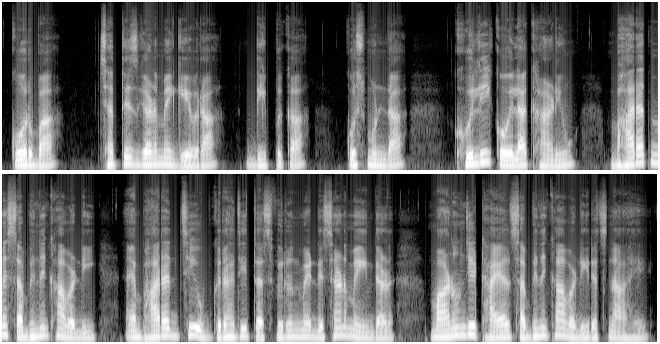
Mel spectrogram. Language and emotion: Sindhi, neutral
